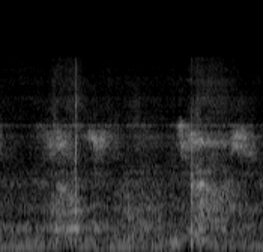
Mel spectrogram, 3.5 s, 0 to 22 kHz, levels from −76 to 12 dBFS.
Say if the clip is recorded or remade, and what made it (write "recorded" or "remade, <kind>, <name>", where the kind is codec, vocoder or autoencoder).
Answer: remade, codec, SNAC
